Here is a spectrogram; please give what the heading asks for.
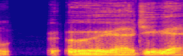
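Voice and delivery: very low, slow, creaky voice.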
